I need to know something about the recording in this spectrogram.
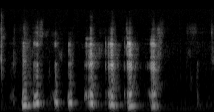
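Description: A woman laughing: a quick run of about eight short 'ha's, ending about a second and a half in.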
